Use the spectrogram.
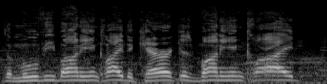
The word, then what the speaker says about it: Bonnie X Clyde: Like how would you pronounce it? BXC. We we say BXC or Bonnie and Clyde.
